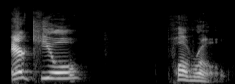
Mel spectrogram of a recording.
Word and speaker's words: Hercule Poirot: Hercule Poirot.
